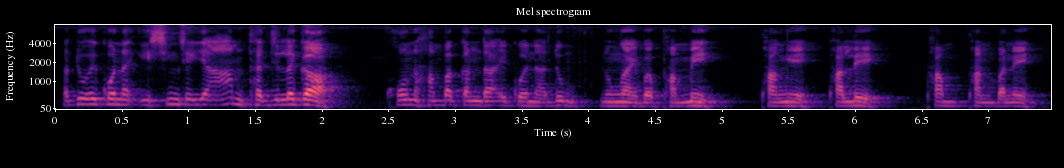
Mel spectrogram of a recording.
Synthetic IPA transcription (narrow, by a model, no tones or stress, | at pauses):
ɐduɐjkʰojnɐʔisiŋsejamtʰɐd͡ʒilɐɡa | kʰonɦambakɐndaːjkʰojnɐːdumnuŋajbɐpʰamːi | pʰaŋepʰalːepʰampʰanbɐne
